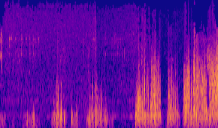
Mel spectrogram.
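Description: Wind buffeting the microphone in irregular gusts, starting about a second in and growing stronger and more continuous near the end.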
